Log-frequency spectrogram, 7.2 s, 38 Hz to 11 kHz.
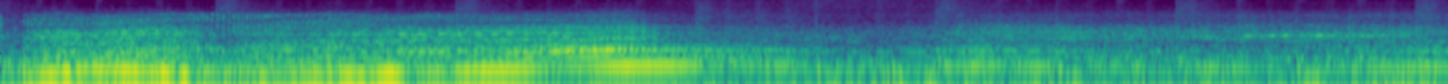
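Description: Dodge Challenger Hellcat's supercharged V8 revving hard as the car spins on the lot, its pitch climbing over the first three seconds with a strong hiss, then holding steadier and a little quieter.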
